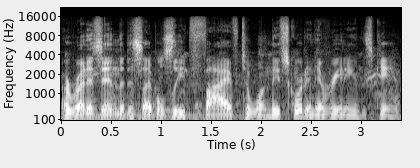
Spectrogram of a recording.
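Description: Over noticeable background noise, a man talks at a fairly quick pace in an animated tone. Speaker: baseball play-by-play announcer. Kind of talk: live sports commentary, play-by-play. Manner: fast-paced, animated, rising excitement on big plays; clipped, rapid-fire play calling.

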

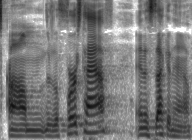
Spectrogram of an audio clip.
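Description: The background is quiet. A man speaks at a moderate pace. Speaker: preacher. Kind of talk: sermon. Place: church. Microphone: lapel.

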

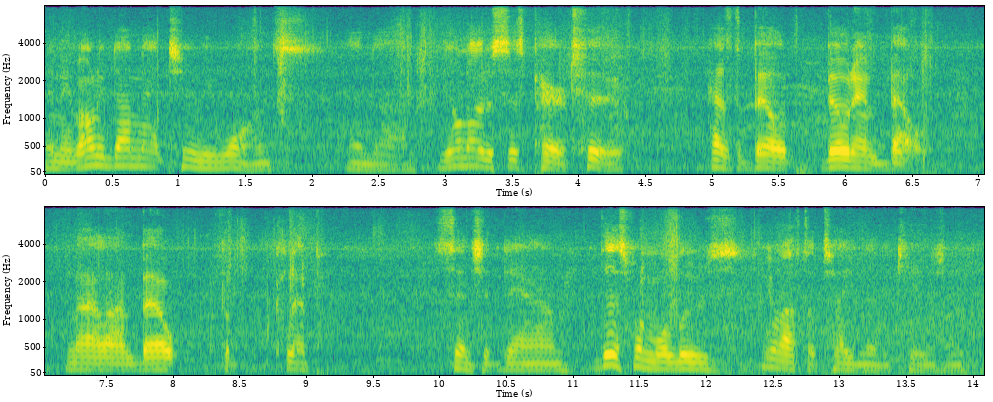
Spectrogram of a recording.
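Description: This man speaks at a fairly slow pace. Noticeable background noise can be heard behind him. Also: ordinary pitch variation. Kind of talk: casual tutorial. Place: open country. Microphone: camera far.

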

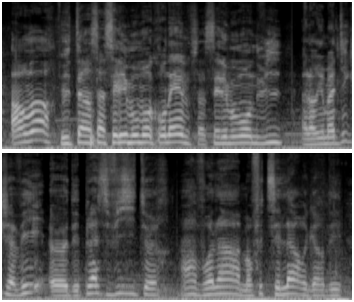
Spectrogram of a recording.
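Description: A high-pitched man speaks at a fairly quick pace with ordinary pitch variation and hardly any pauses, the sound dry with no echo and only light background noise. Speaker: vlogger. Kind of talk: casual vlog chat. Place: car. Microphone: phone near.

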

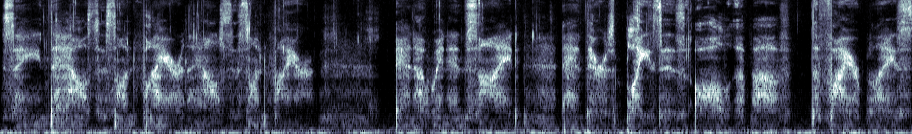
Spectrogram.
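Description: A soft-spoken woman whispering at a very slow pace over noticeable background noise. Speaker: ASMR content creator. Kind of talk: soft-spoken storytelling. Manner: soft close whisper telling a story. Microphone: studio mic.

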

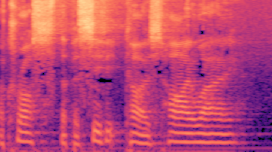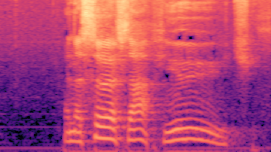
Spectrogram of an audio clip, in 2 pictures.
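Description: Very slow, fairly high-pitched speech from a man with an Australian accent. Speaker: poet. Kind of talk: performance poetry over electronic music. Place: studio. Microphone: studio mic.

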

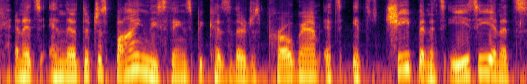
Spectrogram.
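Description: A man talks with hardly any pauses and ordinary pitch variation. The sound is dry with no echo, over light background noise. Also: fairly high pitch for a man, moderate pace. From US Midwest. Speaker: comedian. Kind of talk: interview. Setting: studio. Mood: opinionated, mildly irritated. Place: studio. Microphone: studio mic.

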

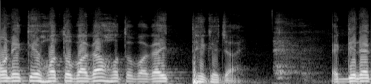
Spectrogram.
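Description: A man with a fairly high pitch uses lively intonation, a dark, mellow tone and vocal fry. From Bangladesh, Chandpur. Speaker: Islamic scholar and natural farming seller. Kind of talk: testimony.

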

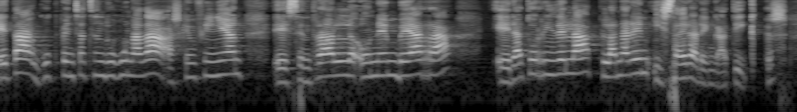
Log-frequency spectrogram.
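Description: A woman's high-pitched voice. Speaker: city councillor. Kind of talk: TV interview.

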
